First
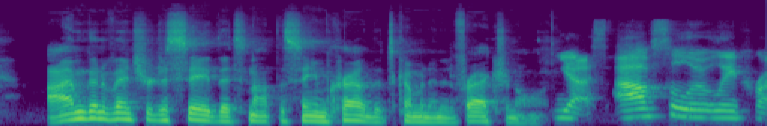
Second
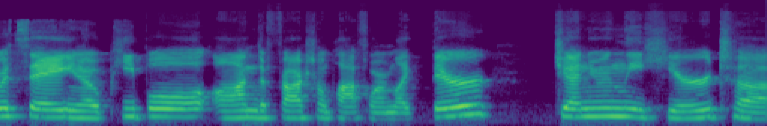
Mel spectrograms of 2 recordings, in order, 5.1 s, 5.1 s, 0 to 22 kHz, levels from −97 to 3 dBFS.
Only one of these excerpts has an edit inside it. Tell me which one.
first; 1 cut; at 3.6 s

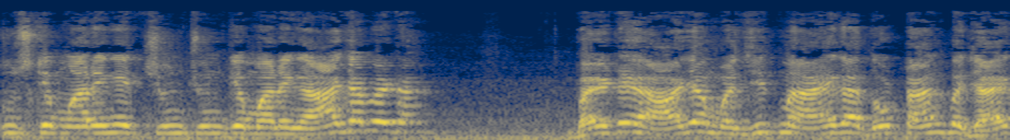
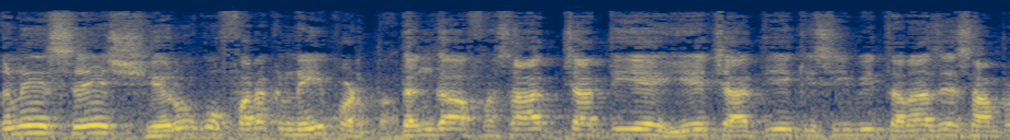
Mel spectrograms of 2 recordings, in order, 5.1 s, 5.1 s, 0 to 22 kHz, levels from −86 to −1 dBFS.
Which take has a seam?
second; 1 cut; at 1.9 s

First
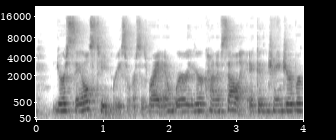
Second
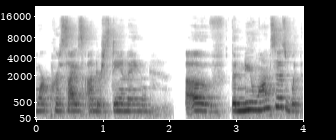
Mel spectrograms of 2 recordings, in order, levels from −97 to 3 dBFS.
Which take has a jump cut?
second; 1 cut; at 2.7 s

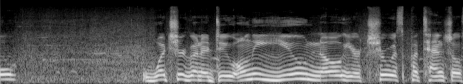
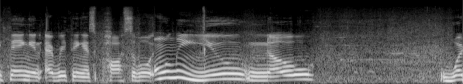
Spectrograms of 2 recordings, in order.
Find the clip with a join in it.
second; 1 cut; at 1.5 s

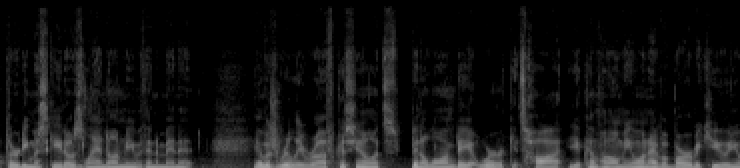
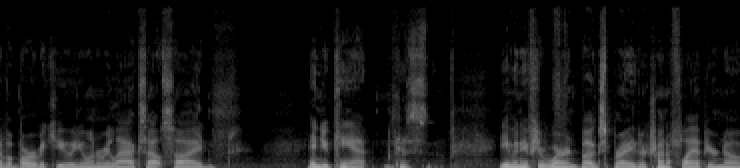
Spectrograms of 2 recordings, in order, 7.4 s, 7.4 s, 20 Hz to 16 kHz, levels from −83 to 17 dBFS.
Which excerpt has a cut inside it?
first; 2 cuts; at 2.3 s, 5.6 s

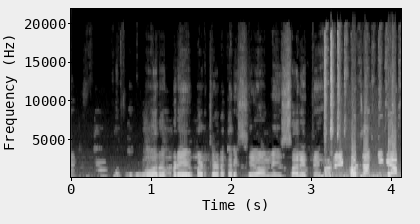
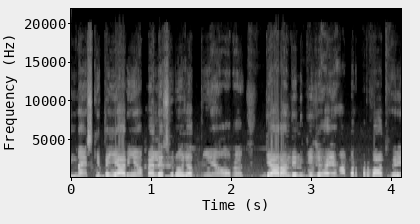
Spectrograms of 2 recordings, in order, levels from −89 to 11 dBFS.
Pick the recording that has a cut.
first; 1 cut; at 3.2 s

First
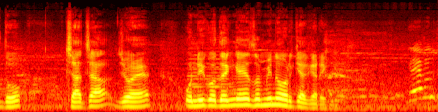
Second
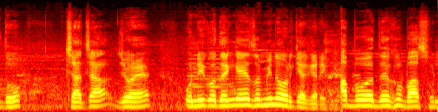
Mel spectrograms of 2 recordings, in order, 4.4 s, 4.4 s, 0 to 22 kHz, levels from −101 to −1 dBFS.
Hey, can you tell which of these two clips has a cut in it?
second; 1 cut; at 3.3 s

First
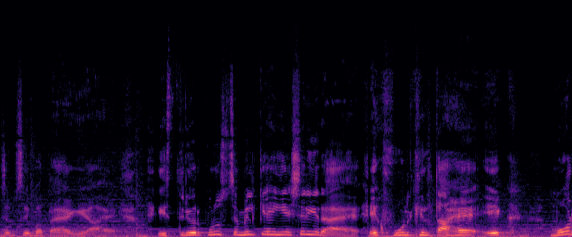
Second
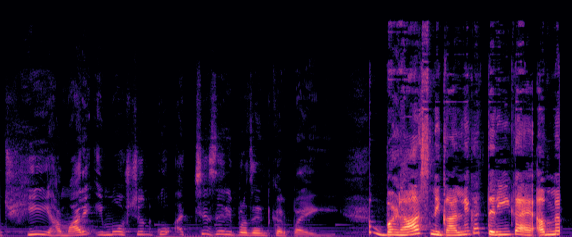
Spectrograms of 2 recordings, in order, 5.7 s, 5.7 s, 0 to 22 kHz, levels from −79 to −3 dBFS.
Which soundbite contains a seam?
first; 2 cuts; at 1.3 s, 3.5 s

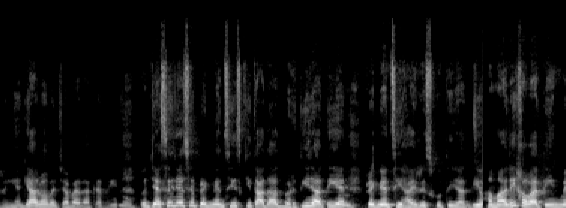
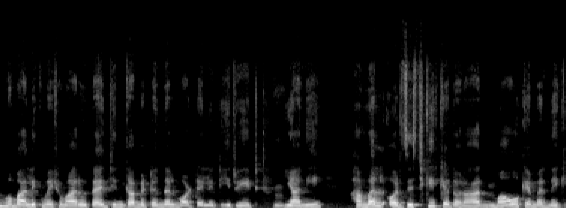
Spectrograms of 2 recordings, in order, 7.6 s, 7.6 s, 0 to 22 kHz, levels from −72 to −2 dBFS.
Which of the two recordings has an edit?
first; 1 cut; at 6.4 s

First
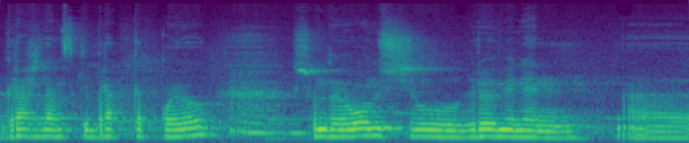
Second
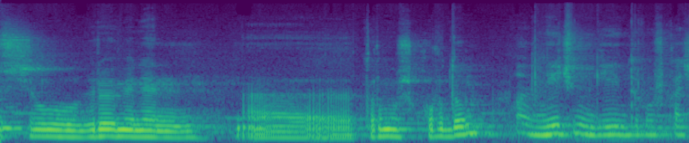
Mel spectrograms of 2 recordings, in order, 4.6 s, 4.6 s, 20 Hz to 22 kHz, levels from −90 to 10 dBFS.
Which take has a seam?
second; 1 cut; at 3.4 s

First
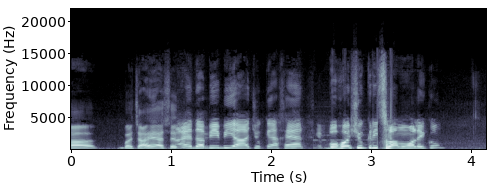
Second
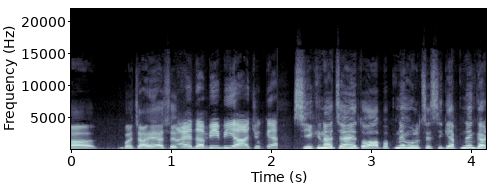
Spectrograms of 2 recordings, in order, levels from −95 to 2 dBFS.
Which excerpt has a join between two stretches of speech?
second; 1 cut; at 2.1 s

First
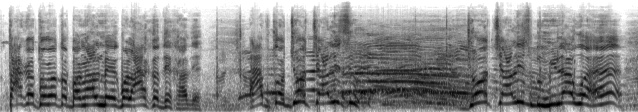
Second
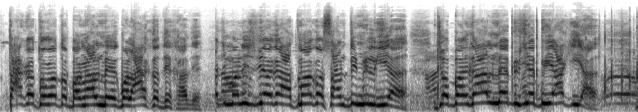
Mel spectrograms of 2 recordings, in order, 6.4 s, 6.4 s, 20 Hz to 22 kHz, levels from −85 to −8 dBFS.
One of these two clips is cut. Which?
second; 1 cut; at 2.2 s

